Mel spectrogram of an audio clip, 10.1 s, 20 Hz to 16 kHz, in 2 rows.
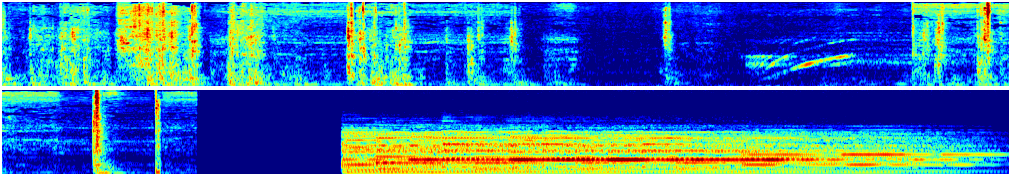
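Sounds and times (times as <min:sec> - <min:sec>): tape mechanism clicks and clunks: 0:00.0 - 0:06.0.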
